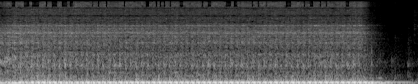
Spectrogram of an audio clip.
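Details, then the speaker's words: 2004 Ski-Doo GSX 600 HO two-stroke snowmobile, giant backfire on startup followed by no start: the starter spins the engine in a deep, steady thump of about 3.5 beats a second without firing; spark plugs found wet-fouled. "that's it just spins and spins and spins starters going nothing's happening so we're gonna check the spark plugs first and let's see if they're wet fouled"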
